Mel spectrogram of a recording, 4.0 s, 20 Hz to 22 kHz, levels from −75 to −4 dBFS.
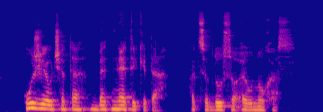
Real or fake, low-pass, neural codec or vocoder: real; 14.4 kHz; none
